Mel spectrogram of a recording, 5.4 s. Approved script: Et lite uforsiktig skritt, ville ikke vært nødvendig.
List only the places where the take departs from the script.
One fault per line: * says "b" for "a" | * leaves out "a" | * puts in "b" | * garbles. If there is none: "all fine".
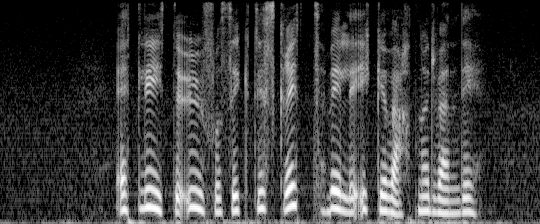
all fine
